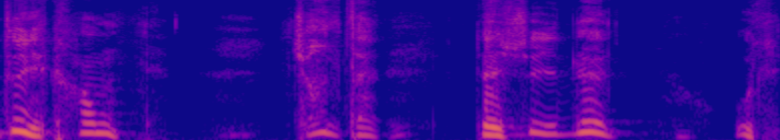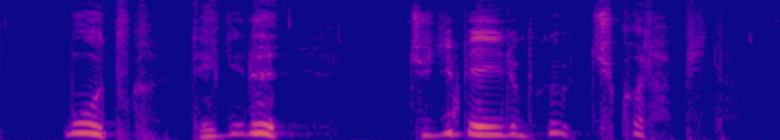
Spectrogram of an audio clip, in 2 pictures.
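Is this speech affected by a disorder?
Yes: cerebral palsy; fairly severe in childhood.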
